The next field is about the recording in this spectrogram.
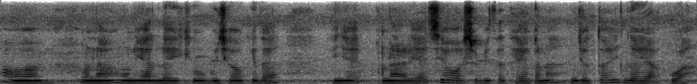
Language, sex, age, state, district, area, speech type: Santali, female, 18-30, West Bengal, Birbhum, rural, spontaneous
